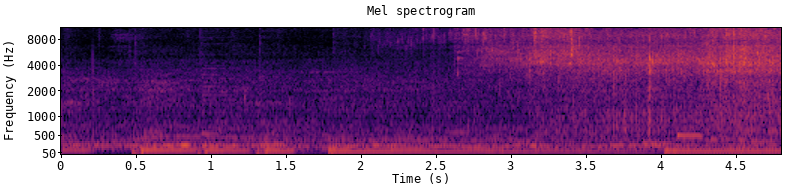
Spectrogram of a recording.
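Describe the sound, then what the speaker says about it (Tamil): Okra coated in kurkure batter is crumbled into hot oil: a low tonal hum comes first, then a bright, hissing sizzle swells up and stays loud as more pieces hit the oil. "எண்ணெய் நல்லா காஞ்சி வந்துருச்சு அப்படியே மொத்தமாக போடாமல் நான் உதித்து போட்டுக்கிறேன்"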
